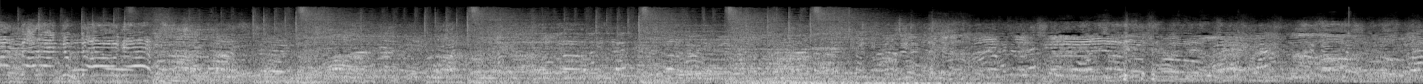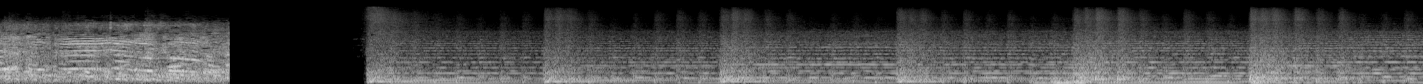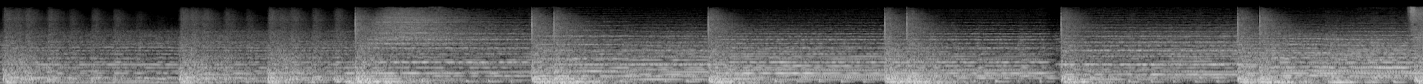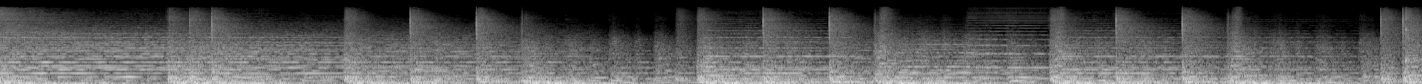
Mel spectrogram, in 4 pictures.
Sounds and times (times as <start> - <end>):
Theme music: 0.0 - 16.4, 17.9 - 56.9.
